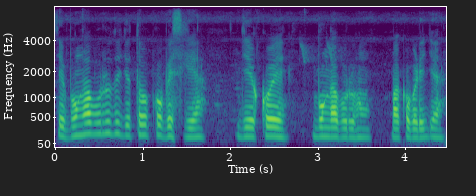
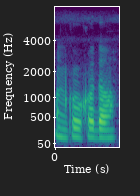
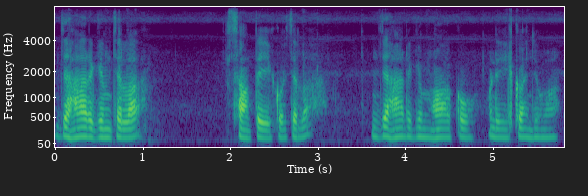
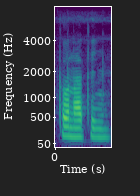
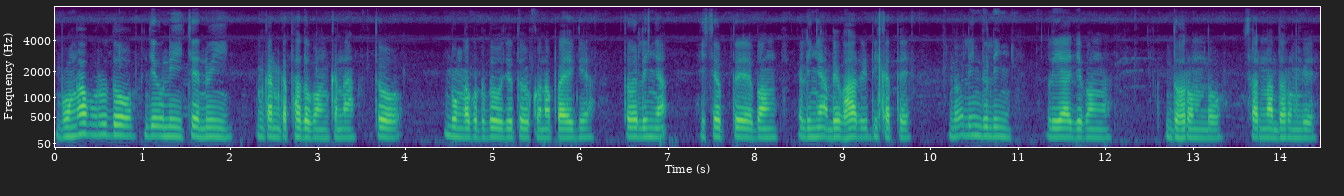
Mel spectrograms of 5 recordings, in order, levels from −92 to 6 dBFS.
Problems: none marked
